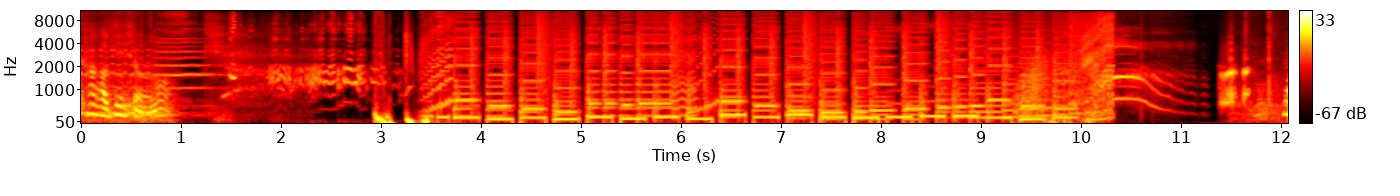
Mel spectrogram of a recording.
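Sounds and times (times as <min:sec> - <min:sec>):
background music: 0:00.0 - 0:10.3
comic descending sound effect: 0:09.2 - 0:10.5.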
